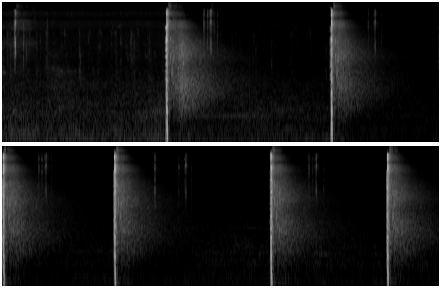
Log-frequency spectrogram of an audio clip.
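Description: Six sharp gunshots from a Heritage Rough Rider revolver, spaced a couple of seconds apart outdoors, each a crisp crack with a short decaying tail, after a moment of faint background noise.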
